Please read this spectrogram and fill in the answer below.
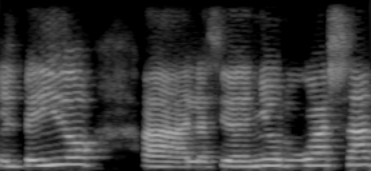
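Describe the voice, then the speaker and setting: This is a woman speaking. Her pitch is high. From Uruguay. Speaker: notary, commission coordinator. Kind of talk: virtual panel presentation.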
